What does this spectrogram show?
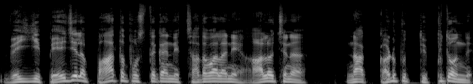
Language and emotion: Telugu, disgusted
